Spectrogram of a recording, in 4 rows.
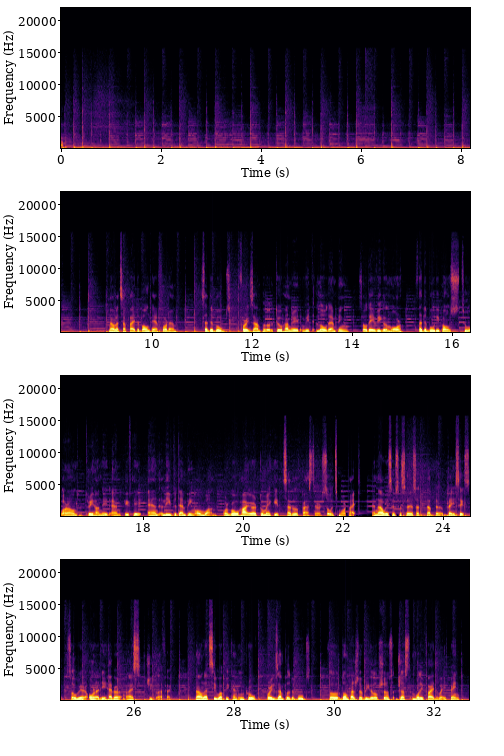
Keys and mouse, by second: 0.5 middle click, 1.4-2.6 drag, 3.1-4.0 drag, 4.3 click, 6.3 click, 7.1-7.4 middle drag, 8.2 click, 8.9 click, 9.7 click, 9.8-11.5 drag, 11.2 KP_0, 12.2 click, 12.5 KP_0, 13.1 click, 14.3 click, 15.4 click, 17.2 click, 18.9 click, 19.5 click, 20.0 g, 21.4 click, 22.4 g, 23.3 right click, 23.6 middle click, 24.2 click, 24.4 g, 25.3 right click, 25.6 middle click, 26.0 g, 27.1 click, 27.7 g, 28.7 click, 29.2 space, 29.3 space, 32.4 f.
